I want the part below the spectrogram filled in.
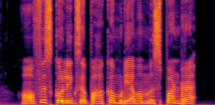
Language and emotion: Tamil, sad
